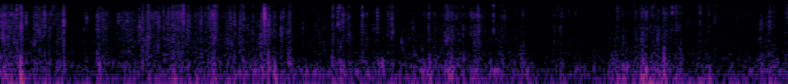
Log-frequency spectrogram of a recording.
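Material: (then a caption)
Plastic. Fingers rub and scratch the plastic leaves of an artificial boxwood topiary ball held close to the mic. The result is a steady, bright crinkling and scratching texture, full of tiny dense clicks with a faint low rumble underneath.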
